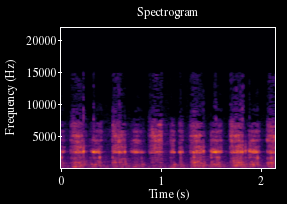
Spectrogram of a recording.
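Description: A 42 mm Japanese kanna hand plane shaving the edge of a wooden board in quick short strokes, about six or seven a second, each a dry rasp of blade on wood.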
